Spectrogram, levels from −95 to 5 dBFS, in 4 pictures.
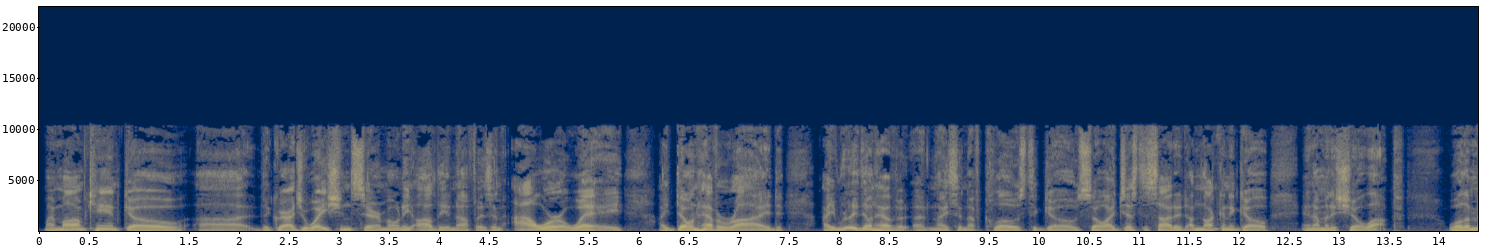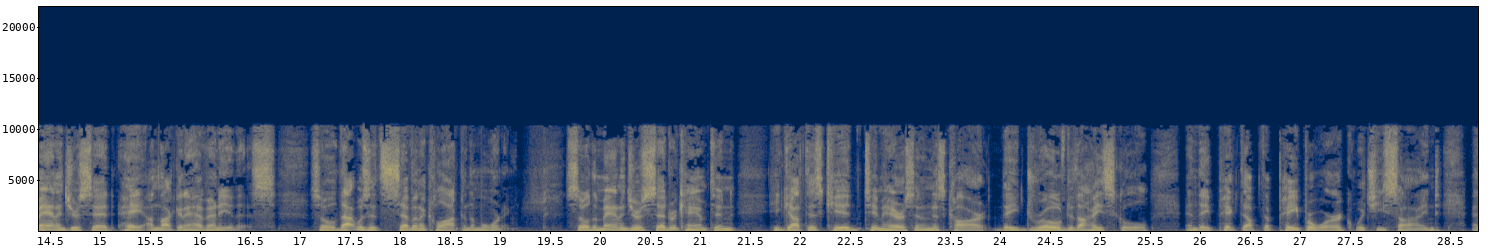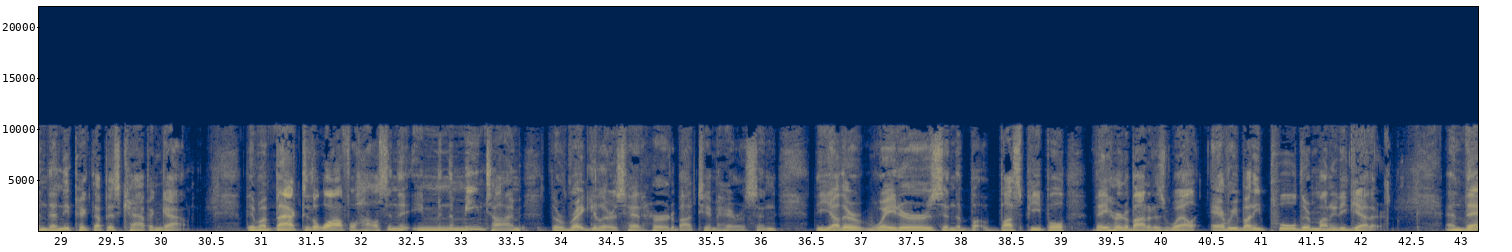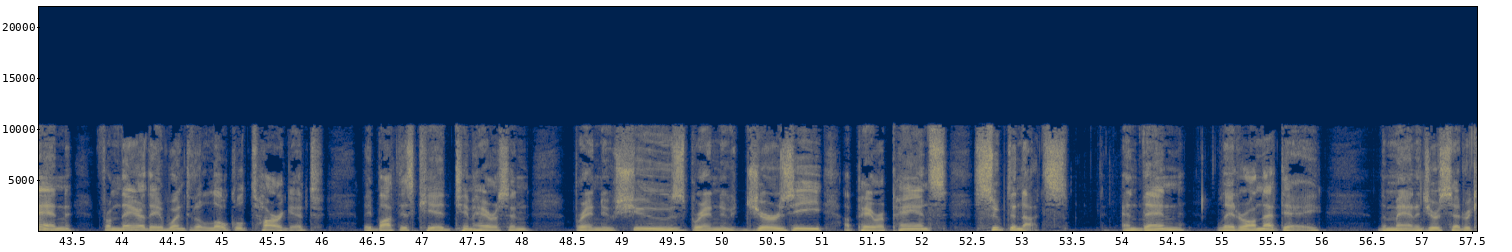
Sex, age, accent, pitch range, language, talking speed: male, 50-69, American, 110-130 Hz, English, 190 wpm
